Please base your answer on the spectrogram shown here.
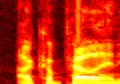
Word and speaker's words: Acapellion: Acapellion, yeah. It's based on it's based on a Pokemon I like called Cobalion.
